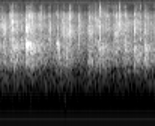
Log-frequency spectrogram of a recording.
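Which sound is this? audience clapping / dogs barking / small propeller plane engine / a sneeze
audience clapping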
